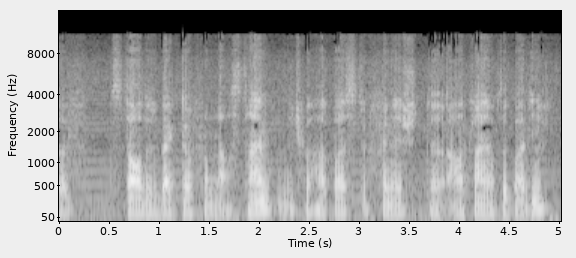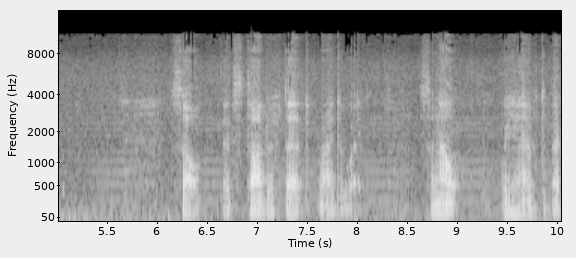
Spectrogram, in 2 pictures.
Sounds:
Speech

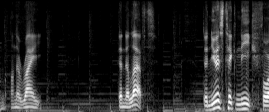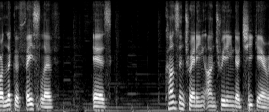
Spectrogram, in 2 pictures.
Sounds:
Music, Speech

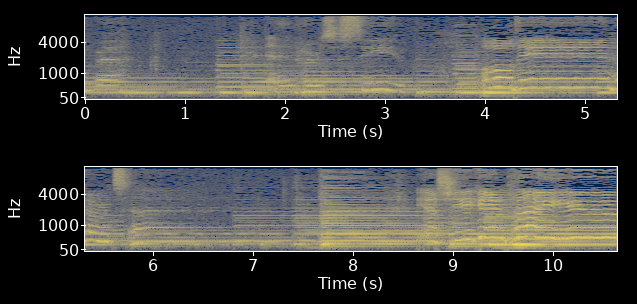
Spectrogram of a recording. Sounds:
Music, Musical instrument

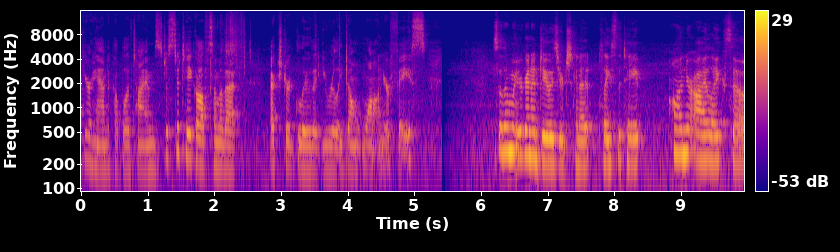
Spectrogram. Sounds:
Speech

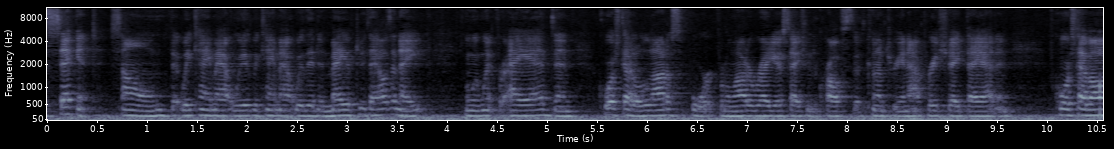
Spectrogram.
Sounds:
Speech

